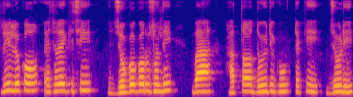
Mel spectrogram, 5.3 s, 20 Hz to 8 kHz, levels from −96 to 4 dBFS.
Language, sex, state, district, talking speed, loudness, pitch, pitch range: Odia, male, Odisha, Malkangiri, 160 wpm, -17 LUFS, 205 Hz, 195-220 Hz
